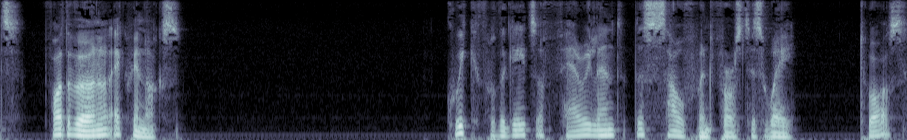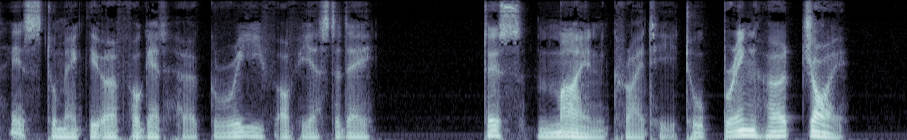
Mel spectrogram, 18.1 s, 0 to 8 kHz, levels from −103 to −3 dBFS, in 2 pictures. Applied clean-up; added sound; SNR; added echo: none; none; none; none.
